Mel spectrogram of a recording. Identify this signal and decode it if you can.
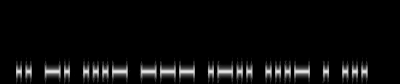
Morse code, heard as a keyed tone, about 25 wpm, 600 Hz. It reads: INVOLVES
